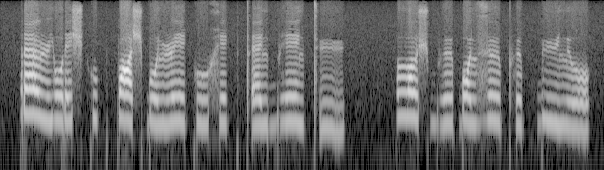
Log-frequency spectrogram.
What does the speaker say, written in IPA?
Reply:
ɾ æ ɭ j o ɾ e ʃ k u k p ɑ ʃ ɓ o lʲ ɭ e k u x e k tʼ ɛ lʲ bʱ e lʲ tʼ y | lˠ ɵ ʃ bʱ ø ɓ ɔ lʲ z ø pʰ ø p ɓ y lʲ o

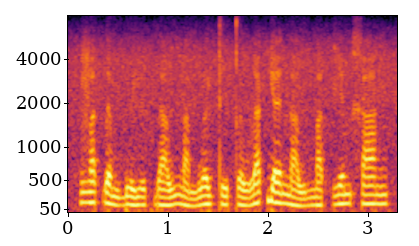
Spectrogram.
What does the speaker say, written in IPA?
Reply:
v a˦˥ t̚ l ə˨˩ m ɓ ɨ˨˩ j ɨ˨˩ k̚ l a˨˩˦ w ŋ a˨˩˨ m w ə˧ j t̪ i˨˩ t̪ ə˨˩˨ w l a˦˥ k̚ j ɛ˧ n a˨˩˨ w m a˨˩ t̚ ɣ e˧ m x a˧ ŋ

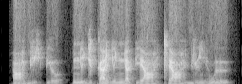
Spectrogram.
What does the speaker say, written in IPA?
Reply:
ʕ e̤ bʲ ɛ ç pʲ o | ɲ ʌ ɟ ɯ k a ʎ ʌ ɲ a pʲ ɛ ʕ e̤ cʰ ɛ ʕ ɛ̤ bʲ ɯ ʎ ɛ̤ w ɯ

